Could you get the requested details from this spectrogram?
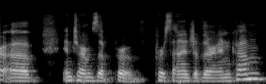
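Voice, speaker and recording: A woman at a moderate pace, an ordinary speaking voice with ordinary pitch variation, over a quiet background. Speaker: director of the virtual Y, event host. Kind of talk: webinar host talk.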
